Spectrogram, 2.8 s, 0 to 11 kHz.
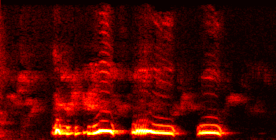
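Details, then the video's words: A spotted dove gives a three-part cooing phrase: a stuttering, wavering opening note, a smooth sustained coo, then a brief closing coo, with no other sounds. "សំឡេងលលកូក2.ឮច្បាស់ល្អ.2023 , terkukur"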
